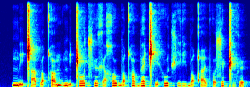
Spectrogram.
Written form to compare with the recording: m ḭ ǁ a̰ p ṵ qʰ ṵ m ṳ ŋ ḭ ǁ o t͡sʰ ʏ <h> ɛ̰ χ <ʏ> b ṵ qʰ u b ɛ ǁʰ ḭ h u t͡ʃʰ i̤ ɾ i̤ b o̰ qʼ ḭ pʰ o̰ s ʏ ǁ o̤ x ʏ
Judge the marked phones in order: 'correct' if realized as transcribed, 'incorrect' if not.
incorrect, incorrect

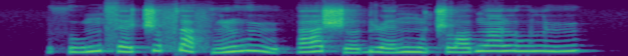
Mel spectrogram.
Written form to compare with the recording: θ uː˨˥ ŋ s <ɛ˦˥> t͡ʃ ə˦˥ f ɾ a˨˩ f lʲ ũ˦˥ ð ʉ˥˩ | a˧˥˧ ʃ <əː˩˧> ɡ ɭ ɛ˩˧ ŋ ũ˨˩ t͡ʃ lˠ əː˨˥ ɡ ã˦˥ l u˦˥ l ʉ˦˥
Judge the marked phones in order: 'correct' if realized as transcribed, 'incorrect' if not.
incorrect, correct

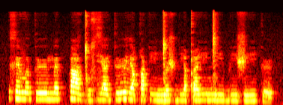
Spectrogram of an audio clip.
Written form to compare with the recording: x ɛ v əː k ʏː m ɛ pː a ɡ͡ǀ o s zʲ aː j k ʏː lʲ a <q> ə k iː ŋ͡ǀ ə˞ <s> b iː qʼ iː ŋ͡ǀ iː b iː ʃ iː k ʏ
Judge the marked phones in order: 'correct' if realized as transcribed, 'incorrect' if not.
correct, incorrect

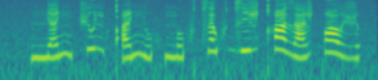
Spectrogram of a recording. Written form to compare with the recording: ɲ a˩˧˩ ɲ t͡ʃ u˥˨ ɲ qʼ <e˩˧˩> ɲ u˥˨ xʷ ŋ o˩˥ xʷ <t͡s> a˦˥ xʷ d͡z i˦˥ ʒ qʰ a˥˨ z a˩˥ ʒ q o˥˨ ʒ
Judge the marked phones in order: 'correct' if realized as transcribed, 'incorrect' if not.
correct, correct

